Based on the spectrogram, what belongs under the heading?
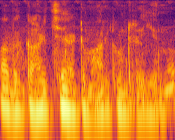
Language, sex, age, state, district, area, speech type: Malayalam, male, 60+, Kerala, Idukki, rural, spontaneous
